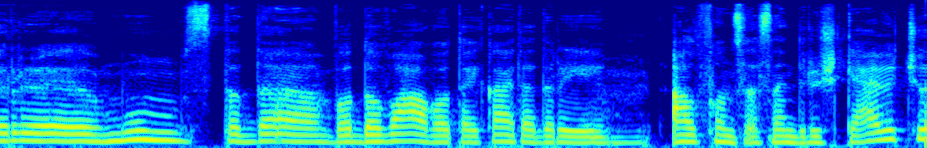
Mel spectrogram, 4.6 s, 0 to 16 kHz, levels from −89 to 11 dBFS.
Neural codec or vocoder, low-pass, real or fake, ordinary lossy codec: vocoder, 44.1 kHz, 128 mel bands, Pupu-Vocoder; 14.4 kHz; fake; Opus, 64 kbps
